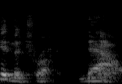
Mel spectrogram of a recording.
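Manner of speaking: loud, stern, no-nonsense dad voice. A father retelling ordering his child to leave the park: retelling his dad voice. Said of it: "so what's your dad voice?".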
